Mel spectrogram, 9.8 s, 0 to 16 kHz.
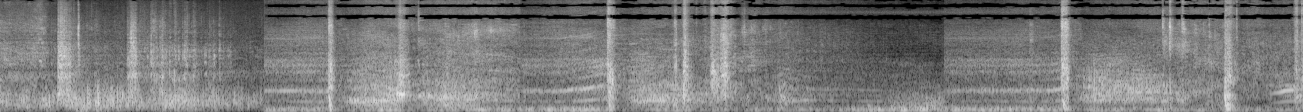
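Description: Traxxas Maxx V2 RC monster truck's electric motor whining as it revs up and down, with tyres on asphalt and about nine sharp cracks of the truck landing, flipping and slapping down on the pavement.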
